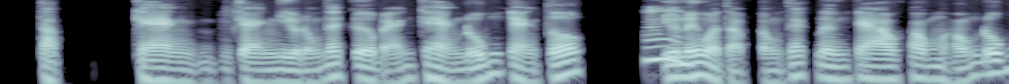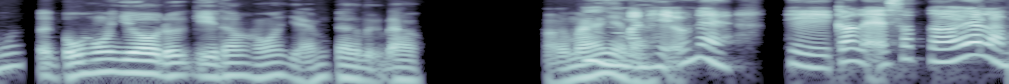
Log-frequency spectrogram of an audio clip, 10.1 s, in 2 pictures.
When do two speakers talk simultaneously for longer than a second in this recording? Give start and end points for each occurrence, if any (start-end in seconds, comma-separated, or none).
none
